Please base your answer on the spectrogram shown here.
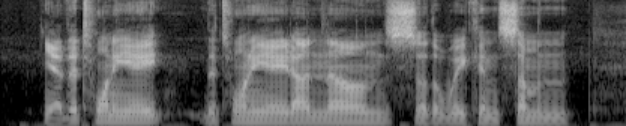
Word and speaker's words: Unown: thought they were called unowns no it's pronounced unknown also the unknown as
